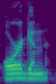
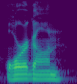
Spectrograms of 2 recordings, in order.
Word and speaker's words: Oregon: Did you know, Mark, that you pronounce it Oregon, not Oregon? – I knew that.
